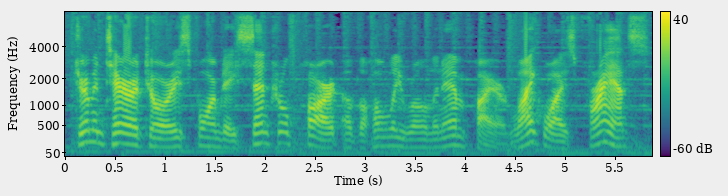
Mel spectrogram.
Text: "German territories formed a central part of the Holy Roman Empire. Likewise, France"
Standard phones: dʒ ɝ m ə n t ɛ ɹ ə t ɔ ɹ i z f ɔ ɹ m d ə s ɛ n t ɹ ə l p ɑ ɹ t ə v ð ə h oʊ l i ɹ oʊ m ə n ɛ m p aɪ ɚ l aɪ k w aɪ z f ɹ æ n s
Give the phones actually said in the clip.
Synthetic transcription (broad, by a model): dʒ ɝ m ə n t ɛ ɹ ə t ɔ ɹ i z f ɔ ɹ m d ə s ɛ n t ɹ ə l p ɑ ɹ t ə v ð ə h oʊ l i ɹ oʊ m ə n ɛ m p aɪ ɚ l aɪ k w aɪ z f ɹ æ n s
